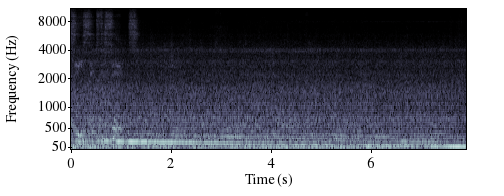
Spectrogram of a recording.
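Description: A train's motor whines, its pitch slowly falling as it slows down.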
